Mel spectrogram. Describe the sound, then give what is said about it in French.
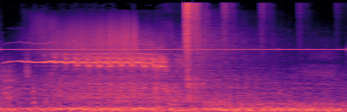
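A horse ridden by a jockey during a race gives one loud, quavering whinny that trembles for over a second, set against a dense, rumbling wash of noise, followed by a sharp thud. “Le jockey horrifié fait de son mieux pour éviter de la frapper, mais il est trop tard.”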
